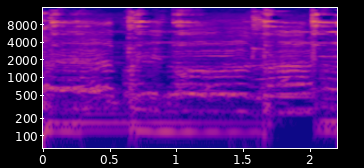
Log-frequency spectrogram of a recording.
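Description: A group of men chanting a traditional folk song together, accompanied by a hand drum and small hand cymbals that give a few sharp strokes.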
